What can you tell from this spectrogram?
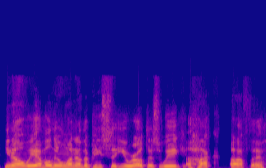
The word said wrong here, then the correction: Hauk: Hook, and I just mispronounced the name. It's Hauk, but anyway, Hauk Off the Hook.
